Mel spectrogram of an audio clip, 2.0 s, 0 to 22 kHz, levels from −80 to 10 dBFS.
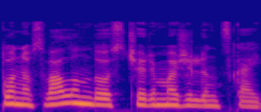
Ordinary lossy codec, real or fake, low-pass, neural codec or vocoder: MP3, 64 kbps; real; 10.8 kHz; none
